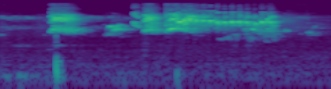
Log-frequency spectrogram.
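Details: Breeding lovebirds, lutino and personata types, in captivity: a sharp squeaky burst, a short pause, then a sustained rasping, finely pulsed chatter lasting over a second before fading.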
